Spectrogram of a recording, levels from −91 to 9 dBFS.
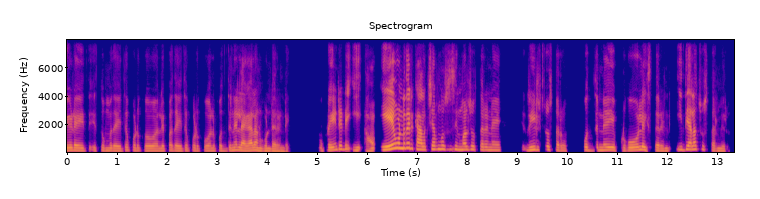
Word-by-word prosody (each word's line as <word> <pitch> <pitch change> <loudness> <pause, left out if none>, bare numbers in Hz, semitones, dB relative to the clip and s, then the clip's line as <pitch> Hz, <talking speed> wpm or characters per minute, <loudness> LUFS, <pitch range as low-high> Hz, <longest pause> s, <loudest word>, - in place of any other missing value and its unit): ఏడైతే 175 -3 0
ఇ - - -6
తొమ్మిదైతే 165 -2 -3
పడుకోవాలి. 160 -2 -3
పదైతే 165 -2 -3
పడుకోవాలి. 165 0 -5
పొద్దున్నే 170 +4 -3
లెగాలనుకుంటారండి. 155 -7 0 0.6
ఉప్పుడేంటంటే, 200 +10 0 0.2
ఈ - - +2 0.2
ఆం 160 +3 0 0.3
ఏవుండదండి 330 +3 +8
కాలక్షేపం 240 +3 +3
కోసం 235 -2 -4
సినిమాలు 225 0 +1
చూత్తారండి. 205 -4 -3 0.7
రీల్స్ 210 0 +1
చూస్తారు. 200 -7 -4 0.4
పొద్దున్నే 190 +2 -2 0.2
ఎప్పుడుకో 180 +1 -4 0.2
లెగిస్తారండి. 165 -5 -2 0.2
ఇది 215 +4 0
ఎలా 245 - +4
చూస్తారు 205 -9 -8
మీరు? 140 -2 -7
180 Hz, 110 wpm, -21 LUFS, 160-215 Hz, 0.7 s, ఏవుండదండి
